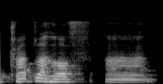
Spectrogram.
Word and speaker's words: Trattlerhof: The Trattlerhof is the, so to speak, historic guest house that has been developed to Hotel GUT Trattlerhof and Chalets.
